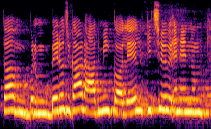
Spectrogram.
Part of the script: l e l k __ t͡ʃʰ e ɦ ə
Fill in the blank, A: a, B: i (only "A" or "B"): B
